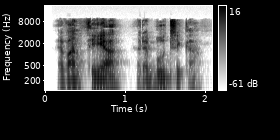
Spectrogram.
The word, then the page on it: Evanthia Reboutsika: griechischen; Muttersprachler aus Athen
